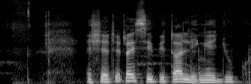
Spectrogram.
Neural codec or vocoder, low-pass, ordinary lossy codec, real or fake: vocoder, 44.1 kHz, 128 mel bands, Pupu-Vocoder; none; none; fake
